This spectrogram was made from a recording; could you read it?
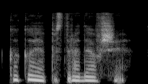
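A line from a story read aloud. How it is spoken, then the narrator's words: Weak voice, injured. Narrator (Russian): слабым голосом произнес лежавший на носилках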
